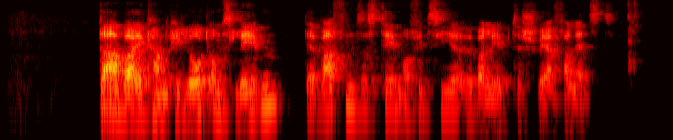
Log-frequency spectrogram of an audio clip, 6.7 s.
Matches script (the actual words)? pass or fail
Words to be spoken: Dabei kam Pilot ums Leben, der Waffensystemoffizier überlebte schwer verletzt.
pass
